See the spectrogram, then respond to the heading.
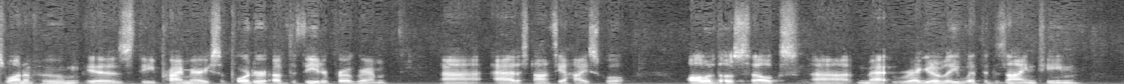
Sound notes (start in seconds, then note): none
